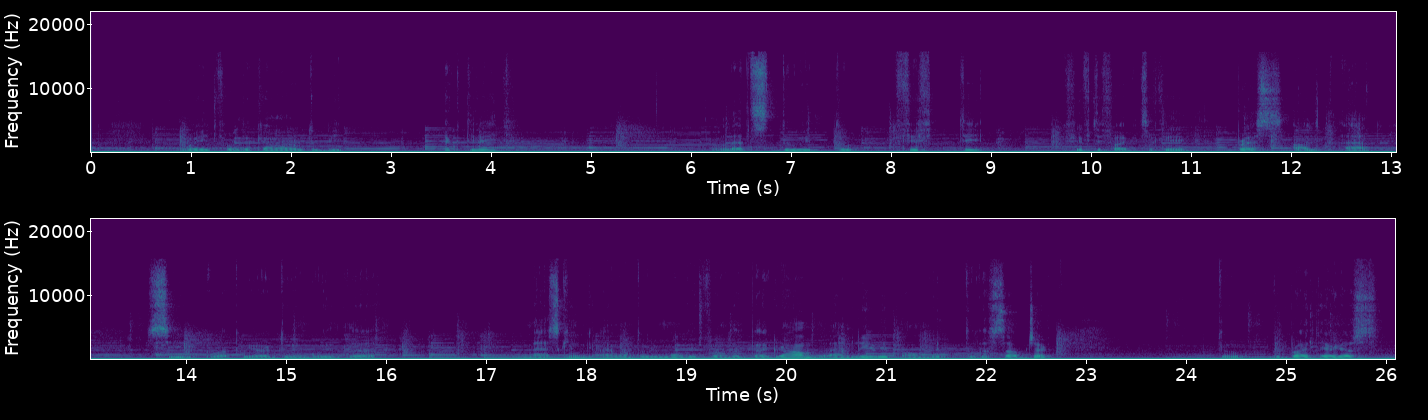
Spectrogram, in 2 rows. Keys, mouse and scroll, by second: 12.8-26.0 alt+drag.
